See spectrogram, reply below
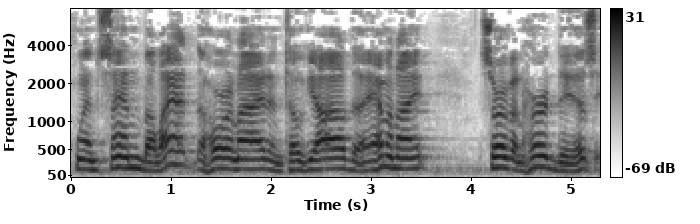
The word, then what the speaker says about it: Tobiah: But when Sanballat the Horonite and Tobiah, by the way, this is T-O-B-I-A-H, that I-A-H is J-A-H, Yah. And so be sure that you don't say it like Isaiah, Isaiah. You say Isaiah, Jeremiah. Okay, that's the short form of the name of God.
